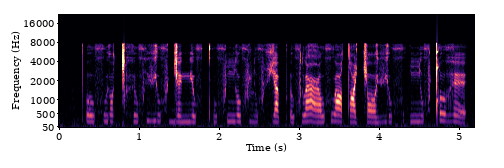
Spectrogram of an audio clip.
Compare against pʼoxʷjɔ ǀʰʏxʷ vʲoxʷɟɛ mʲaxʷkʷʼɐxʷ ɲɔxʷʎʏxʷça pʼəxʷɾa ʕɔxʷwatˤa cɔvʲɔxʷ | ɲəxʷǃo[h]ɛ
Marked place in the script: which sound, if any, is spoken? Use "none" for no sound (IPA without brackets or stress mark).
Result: ɦ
